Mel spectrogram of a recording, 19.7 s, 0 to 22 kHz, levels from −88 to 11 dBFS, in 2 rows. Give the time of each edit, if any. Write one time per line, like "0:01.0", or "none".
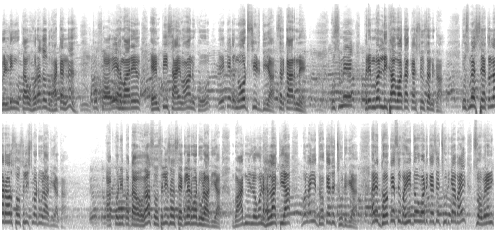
none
